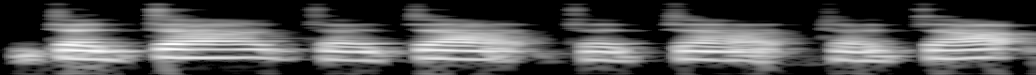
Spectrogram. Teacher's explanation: there is this very strong iambic rhythm of the mostly 10 syllables and the stress on the second syllable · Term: iambic pentameter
